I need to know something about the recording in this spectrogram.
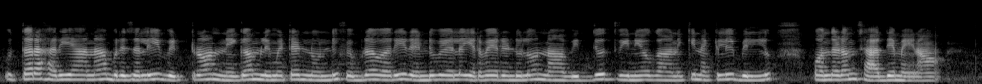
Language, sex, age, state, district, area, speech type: Telugu, female, 30-45, Andhra Pradesh, Nellore, urban, read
